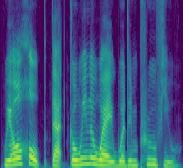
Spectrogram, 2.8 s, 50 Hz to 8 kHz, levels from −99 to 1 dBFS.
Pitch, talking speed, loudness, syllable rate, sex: 240 Hz, 195 wpm, -16 LUFS, 4.9 syllables/s, female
